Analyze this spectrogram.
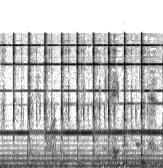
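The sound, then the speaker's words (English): A bell ringing in a fast, even series of about nine bright strikes, each tone ringing on between hits. The sound stays faint and steady, with no voices. “How annoyed are we all going to be collectively together to have to hear the sound of this bell”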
